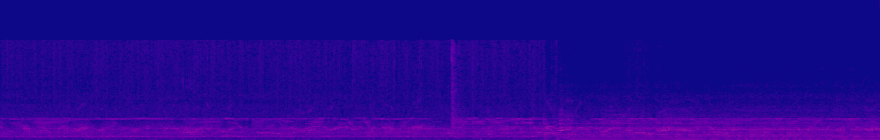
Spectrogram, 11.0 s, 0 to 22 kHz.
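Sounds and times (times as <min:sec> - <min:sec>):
sustained low drone: 0:00.0 - 0:11.0.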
